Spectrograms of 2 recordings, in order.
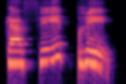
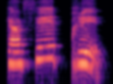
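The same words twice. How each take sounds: First: Café prêt with closed é sounds, slowly; slow demo of café prêt. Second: Said in the usual way. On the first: Shown as a demonstration. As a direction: stretch café prêt, closing each é. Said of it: "observe se eu préfère, ó". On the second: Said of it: "observe se eu préfère".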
